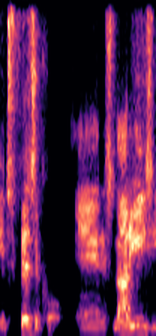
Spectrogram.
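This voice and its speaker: The speech comes at a fairly slow pace with lively intonation. It carries a Texan accent. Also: man. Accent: Texan American. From Texas (El Paso, then Houston). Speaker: retired pro wrestler and wrestling trainer. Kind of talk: interview. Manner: halting, many fillers.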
